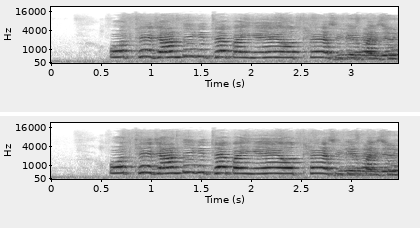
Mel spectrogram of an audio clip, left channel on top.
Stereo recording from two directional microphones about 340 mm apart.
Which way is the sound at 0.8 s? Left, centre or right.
Right.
